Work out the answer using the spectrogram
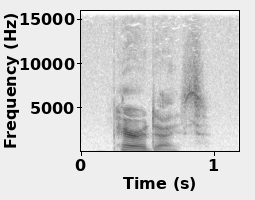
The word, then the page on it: paradise: American English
